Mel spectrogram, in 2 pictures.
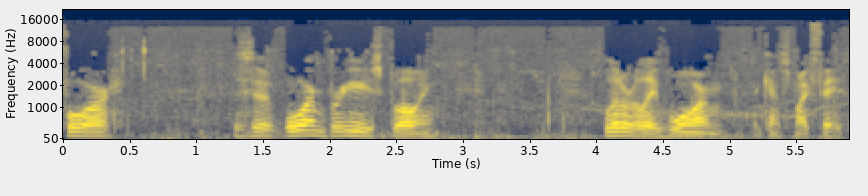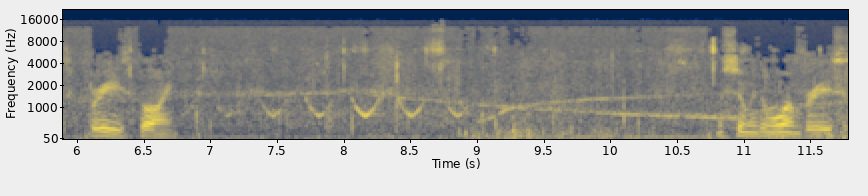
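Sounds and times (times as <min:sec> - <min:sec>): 
speech: 0:00.0 - 0:00.6, 0:01.3 - 0:03.0, 0:04.0 - 0:06.9, 0:10.8 - 0:11.7
warbling emergency vehicle siren: 0:03.8 - 0:11.7.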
